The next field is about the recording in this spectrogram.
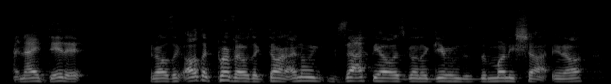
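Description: A man at a fairly high pitch, very fast pace and fairly even intonation. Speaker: actor and podcast host. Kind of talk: casual chat.

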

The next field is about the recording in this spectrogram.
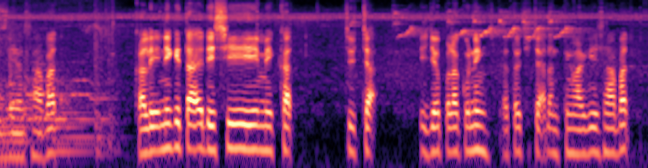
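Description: The man talks very fast while clear music sounds behind him. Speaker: outdoor bird-trapping vlogger. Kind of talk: casual vlog chat. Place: forest. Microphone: phone near.

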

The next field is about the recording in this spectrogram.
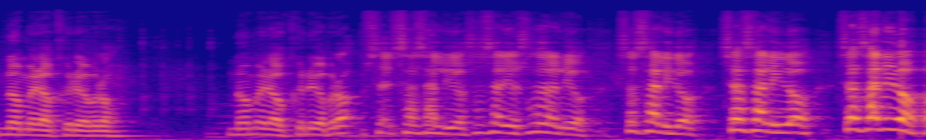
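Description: The speaker is a man. Faint music plays in the background. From Spain. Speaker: gaming youtuber. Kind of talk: let's play commentary; excited gameplay commentary. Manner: animated; excitable, exclaiming. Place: home room. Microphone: studio mic.

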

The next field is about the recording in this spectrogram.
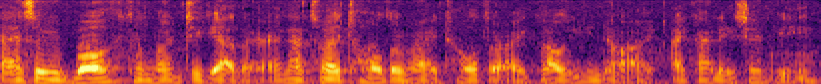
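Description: Very fast and monotone, a man speaks in a fairly low pitch with a dark, mellow tone and a somewhat breathy quality. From US, moved around. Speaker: TV talk show guest. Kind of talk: interview. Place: studio. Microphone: lapel.

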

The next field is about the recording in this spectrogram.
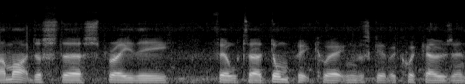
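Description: Against light background noise, a man speaks in a fairly low, flat monotone, the sound dry with no echo. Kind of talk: casual vlog chat. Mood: reflective, personal. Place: garden. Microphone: phone near.

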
